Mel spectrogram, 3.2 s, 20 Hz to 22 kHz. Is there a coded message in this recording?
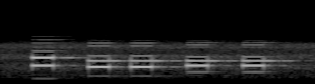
Yes: DTMF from 0.3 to 2.6 s, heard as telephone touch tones, dialled by hand, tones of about 210 ms, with room echo. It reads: 94477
